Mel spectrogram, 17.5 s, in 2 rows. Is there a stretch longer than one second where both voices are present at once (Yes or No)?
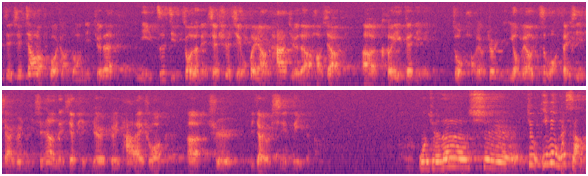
No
